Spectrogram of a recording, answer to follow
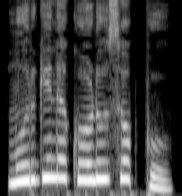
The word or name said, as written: ಸೂಪ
